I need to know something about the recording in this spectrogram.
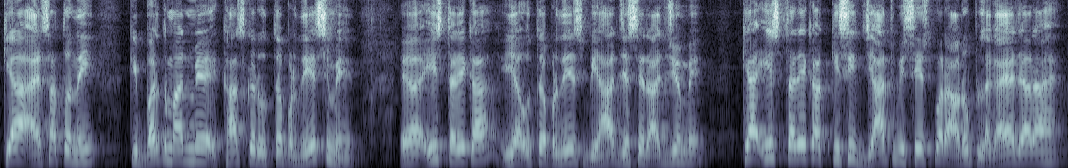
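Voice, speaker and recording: A man's voice: high-pitched, normal speed. A man reading a speech aloud and explaining it, addressing his listeners in an earnest, exhortative way. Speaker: speaker reading and commenting on a historical speech.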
